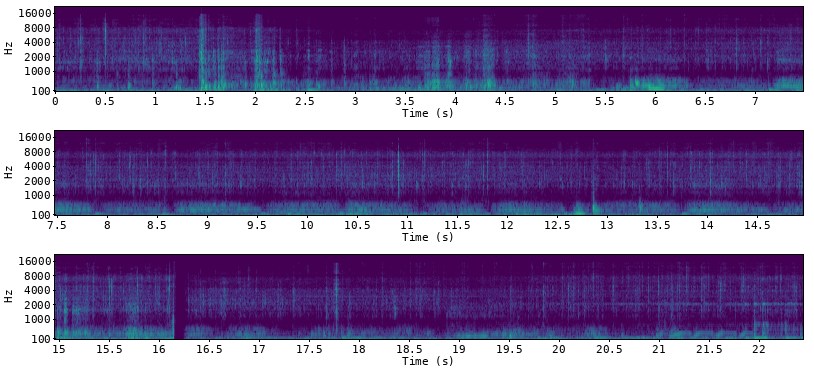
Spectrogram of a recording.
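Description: Muffled underwater sound through a submerged camera: a steady low rumble of moving water with bubbling and gurgling as the diver swims, and a few sharp knocks about one and two seconds in.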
